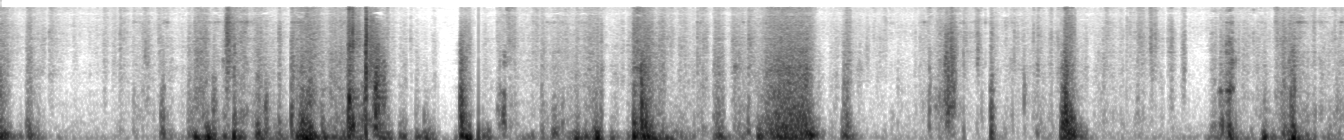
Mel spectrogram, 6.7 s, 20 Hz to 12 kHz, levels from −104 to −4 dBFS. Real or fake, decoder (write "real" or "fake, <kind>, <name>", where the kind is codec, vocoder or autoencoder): fake, vocoder, BigVGAN v2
